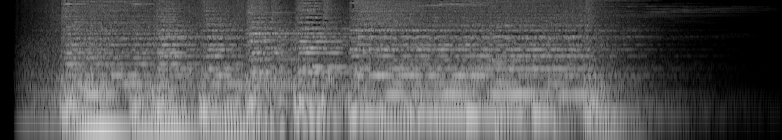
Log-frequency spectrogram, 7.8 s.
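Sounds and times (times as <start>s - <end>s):
background music fanfare: 0.4s - 6.6s.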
